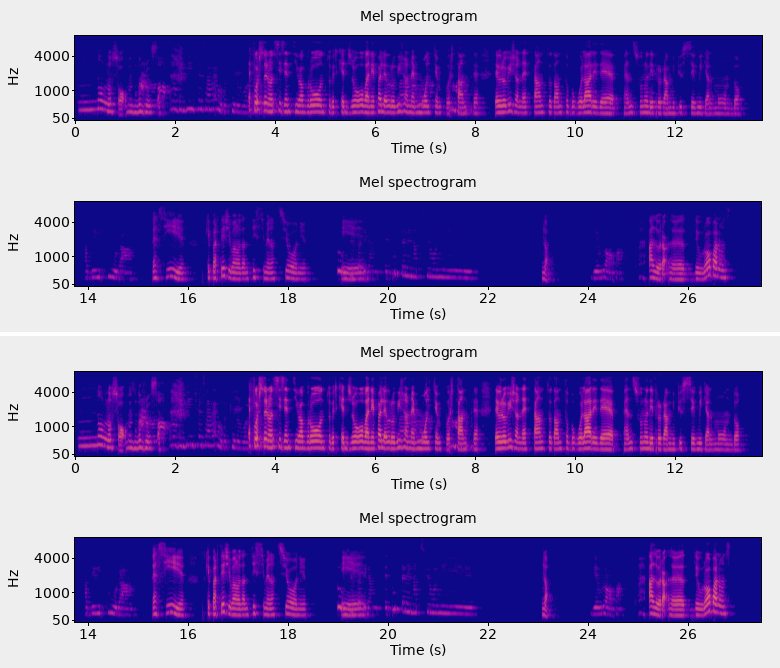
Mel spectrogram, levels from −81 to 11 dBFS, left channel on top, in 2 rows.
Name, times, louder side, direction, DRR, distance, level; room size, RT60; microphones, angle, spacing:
voice 1, 0.1-1.5 3.5-8.1 8.4-13.3 15.3-15.9 16.4-18.4 19.1-19.5 23.1-23.2 25.0-26.8, right 5 dB, 30° right, 0.4 m, -35 dB
voice 2, 1.2-4.0 6.5-7.2 7.5-8.0 8.7-8.8 11.4-11.9 13.9-15.0 19.0-21.7 24.1-24.7, right 3 dB, 75° right, 1.2 m, -50 dB
6.7 x 5.3 x 4.9 m
head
